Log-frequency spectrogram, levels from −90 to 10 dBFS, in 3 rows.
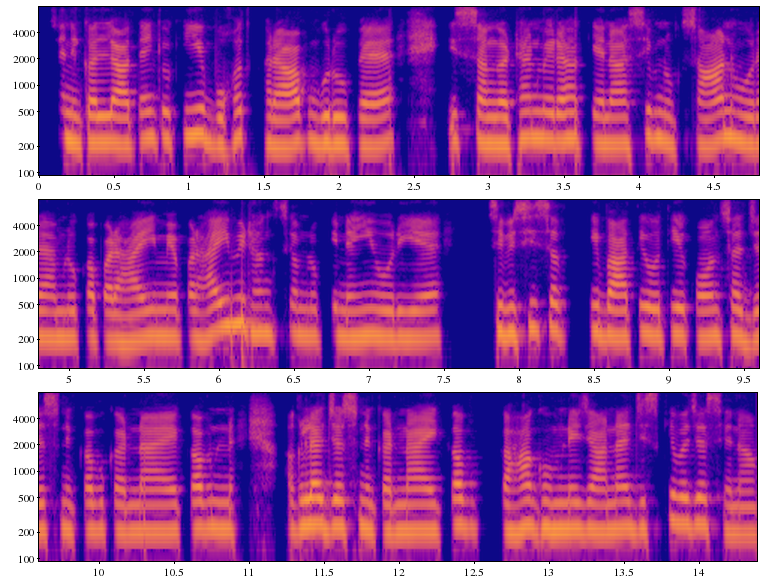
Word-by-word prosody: से -, -, -3 dB
निकल 220 Hz, 0 st, +3 dB
जाते 220 Hz, +1 st, +3 dB
हैं 250 Hz, -, -1 dB
क्योंकि 245 Hz, +1 st, -4 dB
ये 270 Hz, 0 st, +3 dB
बहुत 230 Hz, +2 st, -2 dB
ख़राब 210 Hz, -1 st, +2 dB
ग्रुप 215 Hz, -1 st, +2 dB
है। 210 Hz, +3 st, +1 dB, 0.4 s
इस 230 Hz, -, 0 dB
संगठन 220 Hz, +2 st, +2 dB
में 245 Hz, -1 st, +2 dB
रह 235 Hz, +1 st, +3 dB
के 225 Hz, -1 st, -4 dB
ना 215 Hz, 0 st, +1 dB
सिर्फ़ 245 Hz, +3 st, -2 dB
नुकसान 215 Hz, +2 st, 0 dB
हो 230 Hz, -3 st, +1 dB
रहा 215 Hz, 0 st, +1 dB
है 210 Hz, -, -1 dB
हम -, -, -1 dB
लोग 210 Hz, -, -3 dB
का 215 Hz, -, 0 dB
पढ़ाई 200 Hz, 0 st, 0 dB
में, 215 Hz, 0 st, 0 dB
पढ़ाई 225 Hz, +7 st, +1 dB
भी 305 Hz, -, +5 dB
ढंग 235 Hz, -2 st, -1 dB
से 235 Hz, +2 st, -10 dB
हम 225 Hz, -, -3 dB
लोग 220 Hz, -, -5 dB
की 225 Hz, -, -6 dB
नहीं 215 Hz, +1 st, 0 dB
हो 215 Hz, -1 st, 0 dB
रही 210 Hz, 0 st, -1 dB
है। 215 Hz, +1 st, 0 dB, 0.4 s
सिर्फ़ 240 Hz, -2 st, +2 dB
इसी 230 Hz, +4 st, 0 dB
सब 255 Hz, 0 st, 0 dB, 0.2 s
की 245 Hz, -, -1 dB
बातें 220 Hz, +1 st, +2 dB
होती 225 Hz, -1 st, 0 dB
हैं 225 Hz, -, +1 dB
कौन-सा 215 Hz, +1 st, -1 dB
जश्न 210 Hz, +1 st, -2 dB
कब 215 Hz, 0 st, -1 dB
करना 205 Hz, 0 st, -1 dB
है, 205 Hz, 0 st, +1 dB
कब 225 Hz, 0 st, +2 dB
न 220 Hz, -1 st, -1 dB, 0.4 s
अगला 235 Hz, +3 st, +6 dB
जश्न 230 Hz, -1 st, +2 dB
करना 205 Hz, 0 st, -1 dB
है, 210 Hz, 0 st, +2 dB
कब 235 Hz, -1 st, +2 dB, 0.2 s
कहाँ 215 Hz, +2 st, +1 dB
घूमने 220 Hz, 0 st, +1 dB
जाना 210 Hz, 0 st, 0 dB
है 220 Hz, -, +1 dB
जिसकी 220 Hz, +4 st, -3 dB
वजह 245 Hz, -1 st, +2 dB
से 225 Hz, -4 st, -6 dB
ना 195 Hz, 0 st, -4 dB
220 Hz, 265 wpm, -23 LUFS, 210-235 Hz, 0.4 s, अगला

